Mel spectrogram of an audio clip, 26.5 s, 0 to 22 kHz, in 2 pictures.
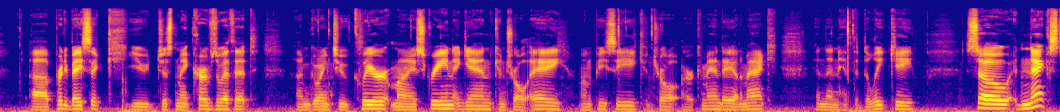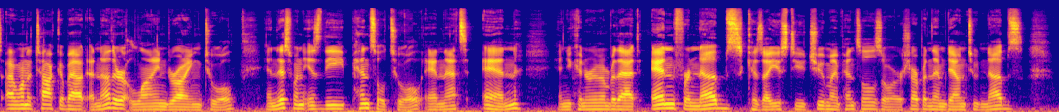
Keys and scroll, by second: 5.6 super+a, 10.5 BackSpace.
